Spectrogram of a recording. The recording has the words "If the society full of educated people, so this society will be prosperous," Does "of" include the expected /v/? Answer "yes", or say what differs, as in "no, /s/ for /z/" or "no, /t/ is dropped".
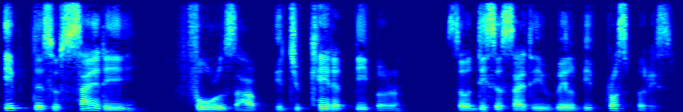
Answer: no, /p/ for /v/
